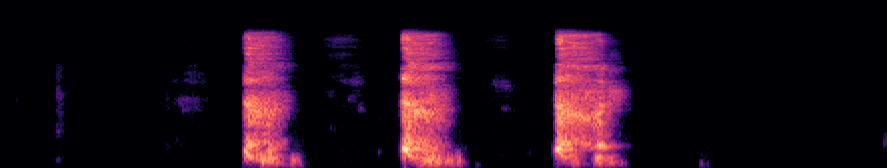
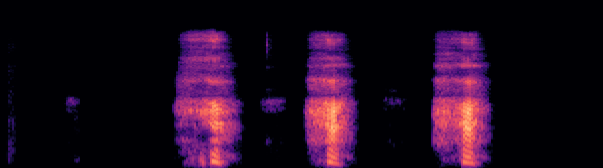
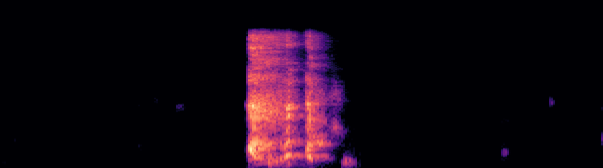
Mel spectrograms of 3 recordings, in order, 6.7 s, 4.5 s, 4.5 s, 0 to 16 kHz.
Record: {"three_cough_length": "6.7 s", "three_cough_amplitude": 26245, "three_cough_signal_mean_std_ratio": 0.26, "exhalation_length": "4.5 s", "exhalation_amplitude": 16811, "exhalation_signal_mean_std_ratio": 0.24, "cough_length": "4.5 s", "cough_amplitude": 19714, "cough_signal_mean_std_ratio": 0.2, "survey_phase": "beta (2021-08-13 to 2022-03-07)", "age": "18-44", "gender": "Male", "wearing_mask": "No", "symptom_cough_any": true, "symptom_new_continuous_cough": true, "symptom_runny_or_blocked_nose": true, "symptom_sore_throat": true, "symptom_fatigue": true, "symptom_onset": "2 days", "smoker_status": "Never smoked", "respiratory_condition_asthma": false, "respiratory_condition_other": false, "recruitment_source": "Test and Trace", "submission_delay": "2 days", "covid_test_result": "Positive", "covid_test_method": "ePCR"}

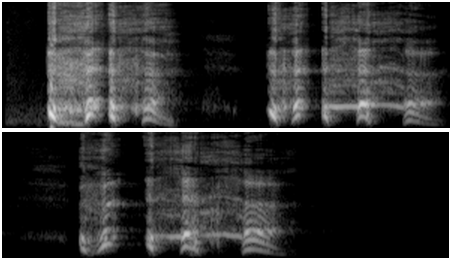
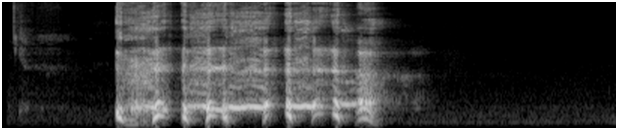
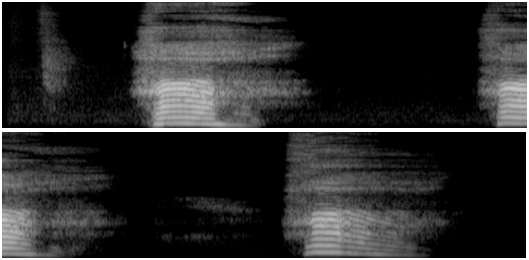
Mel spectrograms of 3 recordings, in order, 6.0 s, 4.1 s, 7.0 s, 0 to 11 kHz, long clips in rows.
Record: {"three_cough_length": "6.0 s", "three_cough_amplitude": 32768, "three_cough_signal_mean_std_ratio": 0.31, "cough_length": "4.1 s", "cough_amplitude": 32768, "cough_signal_mean_std_ratio": 0.51, "exhalation_length": "7.0 s", "exhalation_amplitude": 29786, "exhalation_signal_mean_std_ratio": 0.32, "survey_phase": "alpha (2021-03-01 to 2021-08-12)", "age": "65+", "gender": "Male", "wearing_mask": "No", "symptom_cough_any": true, "symptom_new_continuous_cough": true, "symptom_fatigue": true, "symptom_headache": true, "smoker_status": "Never smoked", "respiratory_condition_asthma": false, "respiratory_condition_other": false, "recruitment_source": "Test and Trace", "submission_delay": "1 day", "covid_test_result": "Positive", "covid_test_method": "RT-qPCR", "covid_ct_value": 23.4, "covid_ct_gene": "ORF1ab gene", "covid_ct_mean": 24.0, "covid_viral_load": "14000 copies/ml", "covid_viral_load_category": "Low viral load (10K-1M copies/ml)"}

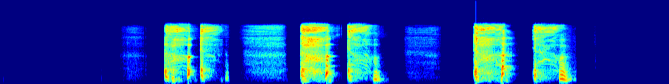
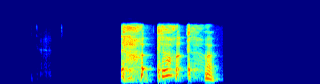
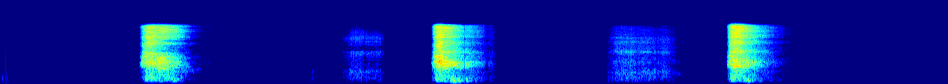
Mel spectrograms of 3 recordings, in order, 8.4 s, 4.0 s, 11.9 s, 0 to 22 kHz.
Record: {"three_cough_length": "8.4 s", "three_cough_amplitude": 32768, "three_cough_signal_mean_std_ratio": 0.35, "cough_length": "4.0 s", "cough_amplitude": 30756, "cough_signal_mean_std_ratio": 0.34, "exhalation_length": "11.9 s", "exhalation_amplitude": 16087, "exhalation_signal_mean_std_ratio": 0.22, "survey_phase": "alpha (2021-03-01 to 2021-08-12)", "age": "45-64", "gender": "Female", "wearing_mask": "No", "symptom_none": true, "smoker_status": "Never smoked", "respiratory_condition_asthma": false, "respiratory_condition_other": false, "recruitment_source": "REACT", "submission_delay": "1 day", "covid_test_result": "Negative", "covid_test_method": "RT-qPCR"}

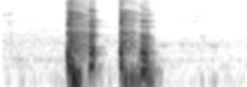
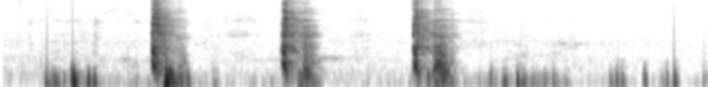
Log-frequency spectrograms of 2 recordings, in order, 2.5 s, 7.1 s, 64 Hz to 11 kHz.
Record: {"cough_length": "2.5 s", "cough_amplitude": 32767, "cough_signal_mean_std_ratio": 0.33, "three_cough_length": "7.1 s", "three_cough_amplitude": 27985, "three_cough_signal_mean_std_ratio": 0.27, "survey_phase": "beta (2021-08-13 to 2022-03-07)", "age": "45-64", "gender": "Male", "wearing_mask": "No", "symptom_none": true, "smoker_status": "Current smoker (1 to 10 cigarettes per day)", "respiratory_condition_asthma": false, "respiratory_condition_other": false, "recruitment_source": "REACT", "submission_delay": "0 days", "covid_test_result": "Negative", "covid_test_method": "RT-qPCR", "influenza_a_test_result": "Negative", "influenza_b_test_result": "Negative"}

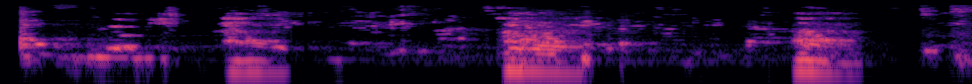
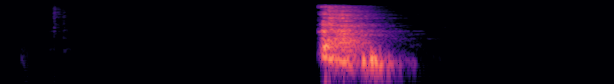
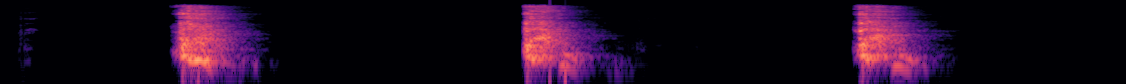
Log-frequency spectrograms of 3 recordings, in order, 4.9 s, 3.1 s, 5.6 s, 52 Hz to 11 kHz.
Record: {"exhalation_length": "4.9 s", "exhalation_amplitude": 7117, "exhalation_signal_mean_std_ratio": 0.53, "cough_length": "3.1 s", "cough_amplitude": 32249, "cough_signal_mean_std_ratio": 0.23, "three_cough_length": "5.6 s", "three_cough_amplitude": 30540, "three_cough_signal_mean_std_ratio": 0.26, "survey_phase": "alpha (2021-03-01 to 2021-08-12)", "age": "18-44", "gender": "Male", "wearing_mask": "Yes", "symptom_none": true, "smoker_status": "Never smoked", "respiratory_condition_asthma": false, "respiratory_condition_other": false, "recruitment_source": "REACT", "submission_delay": "1 day", "covid_test_result": "Negative", "covid_test_method": "RT-qPCR"}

